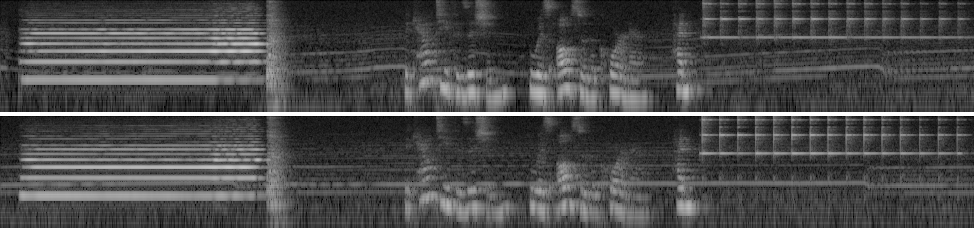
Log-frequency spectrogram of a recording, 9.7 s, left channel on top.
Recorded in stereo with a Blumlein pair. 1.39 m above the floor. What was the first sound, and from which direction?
A flute, 15° left.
